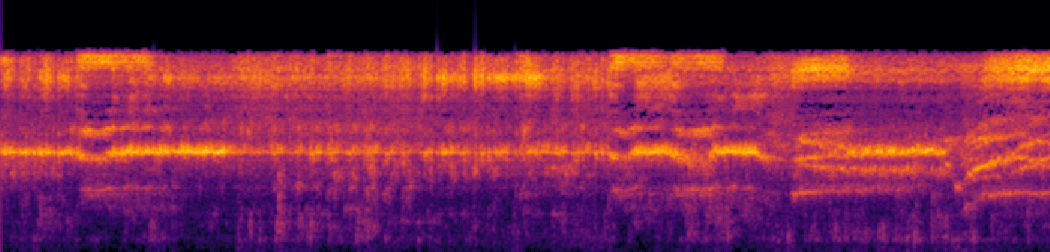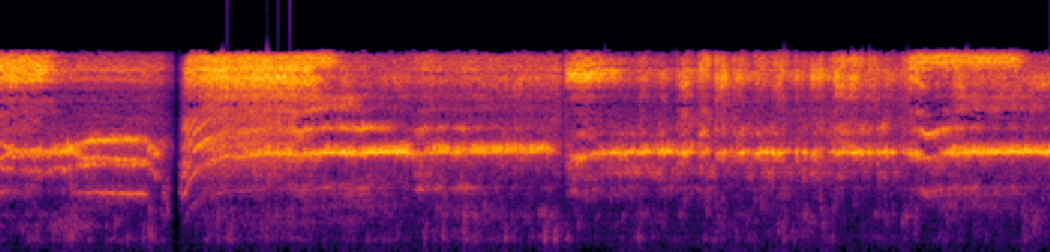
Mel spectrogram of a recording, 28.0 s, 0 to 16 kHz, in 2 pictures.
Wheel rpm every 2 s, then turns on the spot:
230, 240, 230, 230, 220, 200, 160, 170, 180, 230, 230, 230, 230, 220.
none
